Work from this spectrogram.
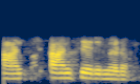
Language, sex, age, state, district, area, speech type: Tamil, female, 45-60, Tamil Nadu, Thoothukudi, rural, conversation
